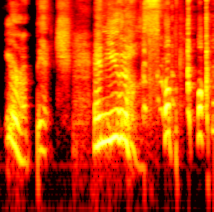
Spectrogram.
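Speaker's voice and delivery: slow, laughing through an insult; half-laughing as she reads it; laughing quote. Retold or imitated. Quoting the hate DMs, laughing through it. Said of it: "It would be nobody and then".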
